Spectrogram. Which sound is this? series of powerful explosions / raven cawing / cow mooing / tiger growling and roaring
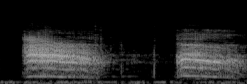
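raven cawing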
